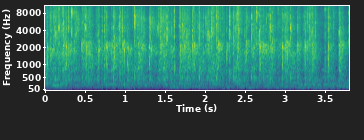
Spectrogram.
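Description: Audience applause at a political convention on health, where Florian Philippot is speaking: dense, sustained clapping from a large crowd, steady and loud throughout with no break.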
